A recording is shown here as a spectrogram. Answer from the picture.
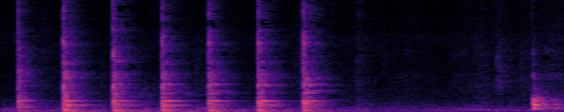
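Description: A tin can of tomato sauce knocked about eight times in quick succession over a ceramic slow cooker crock, a run of light metallic clinks, to shake the last of the sauce out. The clinks stop a little over a second in.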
